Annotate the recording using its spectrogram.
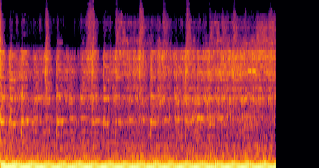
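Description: Low road and engine rumble inside a moving car's cabin, with music playing over it. The sound cuts off abruptly into silence about five and a half seconds in.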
